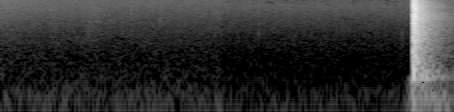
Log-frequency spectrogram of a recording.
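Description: A single sharp, loud clap from several people striking their hands together in unison, cutting in after about two seconds of near silence and fading away quickly.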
